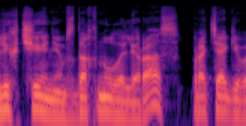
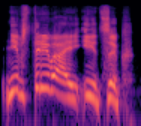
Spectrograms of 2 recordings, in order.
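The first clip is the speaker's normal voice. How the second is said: very high, sharp retort; irritated high-pitched rebuff; snapping back; 14 semitones higher, slower than usual. A narrator's reading. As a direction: snap at your husband to stay out of it. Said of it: "огрызнулась мама".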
